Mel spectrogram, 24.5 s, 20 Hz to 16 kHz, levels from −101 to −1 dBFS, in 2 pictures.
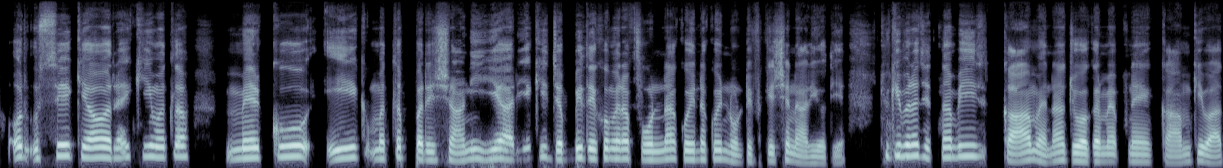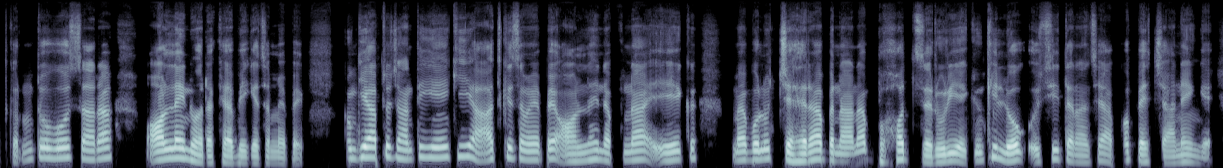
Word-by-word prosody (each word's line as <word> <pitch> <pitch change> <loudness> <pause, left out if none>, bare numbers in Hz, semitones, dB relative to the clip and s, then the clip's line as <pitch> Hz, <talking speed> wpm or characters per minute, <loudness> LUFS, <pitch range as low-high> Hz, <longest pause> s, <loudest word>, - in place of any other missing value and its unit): और 195 - +3
उससे 210 +3 +3
क्या 180 -3 +4
हो 180 0 +6
रहा 175 0 -1
है - - -2
कि 200 0 -2
मतलब 195 +1 +1 0.4
मेरे 170 +2 +3
को 190 - -1 0.5
एक 175 +4 +2 0.2
मतलब 175 +3 -1
परेशानी 140 0 0 0.2
ये 165 - +3
आ 155 - +4
रही 145 +3 -7
है 175 - -4
कि 195 - -5
जब 150 - +3
भी 175 - +6
देखो 165 +1 +2
मेरा 165 0 +3
फोन 145 0 +1
ना 160 +2 +1
कोई 150 -1 +1
ना 150 +1 -3
कोई 155 0 0
नोटिफ़िकेशन 125 +1 -4
आ 100 - -1
रही 100 +1 -5
होती 95 - -7
है, - - -9 0.4
क्योंकि 210 - -2
मेरा 205 +1 +5
जितना 180 0 -2
भी 200 +2 0 0.3
काम 135 +3 +2
है 125 - 0
ना 130 +5 -1
जो 130 -1 +5
अगर 120 +1 +2
मैं 120 - 0
अपने 120 -1 -4
काम 100 +1 -5
की 130 - -2
बात 100 -3 -2
करूँ 140 +3 -9
तो 180 -1 +2
वो 175 +2 +2
सारा 160 0 0 0.5
ऑनलाइन 165 +2 +6
हो 125 - +4
रखा 105 +1 -2
है 100 - +5
अभी 100 0 -4
के 100 - -2
समय 95 -3 -5
पे। - - -5
क्योंकि 165 +3 -3
आप 180 -1 +6
तो 195 - +2
जानती 165 0 -2
ही 185 - -2
हैं 180 +1 +2
कि 200 0 -3
आज - - 0
के 180 - 0
समय 145 -4 0
पे 165 - +3
ऑनलाइन 135 +3 -1
अपना 140 +3 -1
एक, 145 +5 -2 0.4
मैं 140 +1 +2
बोलूँ 150 +2 +3
चेहरा 135 +2 +5
बनाना 125 +2 +1 0.2
बहुत 150 -1 0
ज़रूरी 110 +4 +2
है 110 - -1
क्योंकि 130 +9 -3
लोग 135 -2 +4
उसी 155 +7 -4
तरह 110 -3 -1
से 130 - -5
आपको 120 +3 -5
पहचानेंगे। 105 -2 -3
145 Hz, 210 wpm, -24 LUFS, 120-175 Hz, 0.5 s, हो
